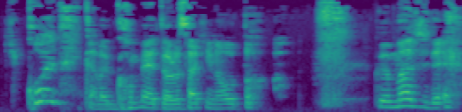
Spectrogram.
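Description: A man's voice: fairly high pitch, animated, a little fast. A man co-hosting a comedy duo's podcast, teasing his partner with incredulous retorts in casual banter. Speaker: comedy duo co-host.

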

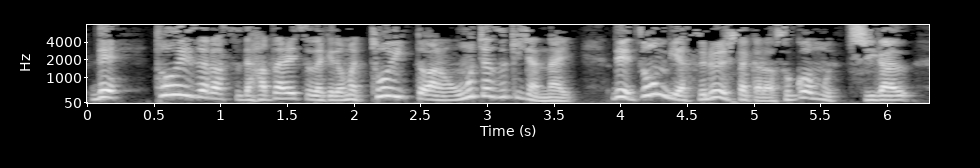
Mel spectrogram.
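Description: A young man co-hosting a podcast, bantering casually with quick, teasing retorts. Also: high voice, big pitch swings, breathy edge. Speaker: podcast co-host.

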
